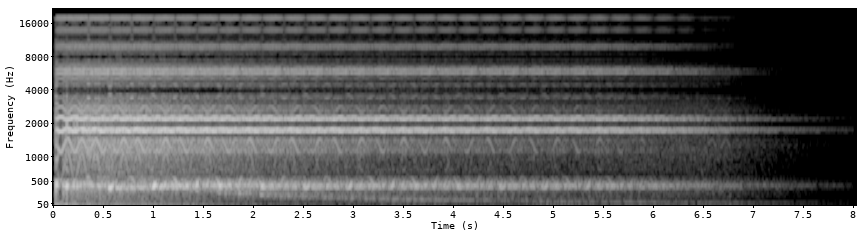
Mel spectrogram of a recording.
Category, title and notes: Sound effects > Other
Weird laugh
Made in jummbox
Creepy, Laugh, Weird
